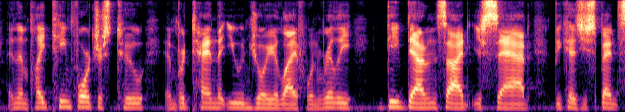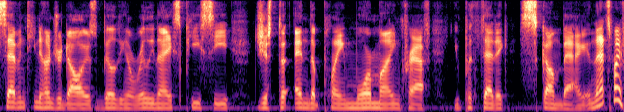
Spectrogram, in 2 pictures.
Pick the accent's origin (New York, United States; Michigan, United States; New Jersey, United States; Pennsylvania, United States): New Jersey, United States; Because I am from New Jersey, and I do plan on threatening these people.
